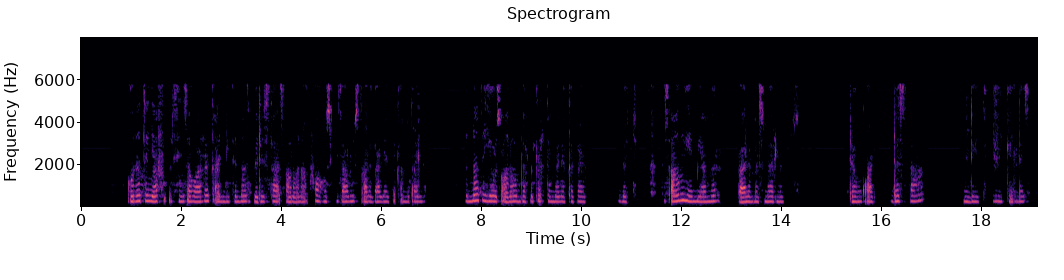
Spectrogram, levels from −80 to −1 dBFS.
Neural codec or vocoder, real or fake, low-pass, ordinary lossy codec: vocoder, 22.05 kHz, 80 mel bands, HiFi-GAN; fake; 7.2 kHz; MP3, 24 kbps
